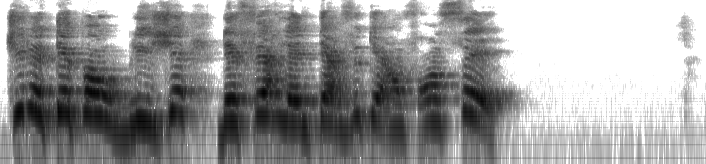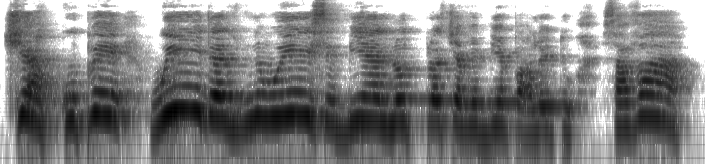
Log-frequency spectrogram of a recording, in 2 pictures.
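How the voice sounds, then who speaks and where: A woman with a Congolese accent giving emphatic, animated casual commentary as a channel host, switching between French and Lingala. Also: high-pitched, measured pace, roomy sound. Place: United States.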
